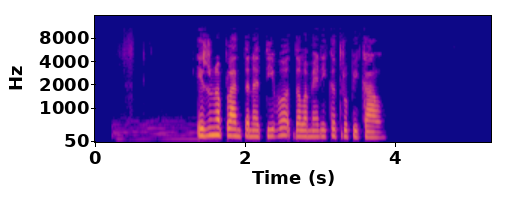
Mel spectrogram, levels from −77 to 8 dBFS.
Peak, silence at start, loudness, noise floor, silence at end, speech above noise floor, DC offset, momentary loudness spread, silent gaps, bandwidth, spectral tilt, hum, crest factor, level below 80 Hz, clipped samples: -2 dBFS; 0.45 s; -22 LUFS; -81 dBFS; 1.45 s; 60 dB; under 0.1%; 9 LU; none; 11 kHz; -5.5 dB/octave; none; 22 dB; -72 dBFS; under 0.1%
